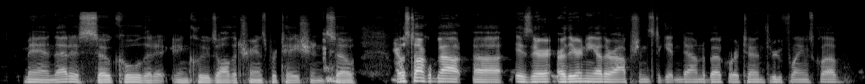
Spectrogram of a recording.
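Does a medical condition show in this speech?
No.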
